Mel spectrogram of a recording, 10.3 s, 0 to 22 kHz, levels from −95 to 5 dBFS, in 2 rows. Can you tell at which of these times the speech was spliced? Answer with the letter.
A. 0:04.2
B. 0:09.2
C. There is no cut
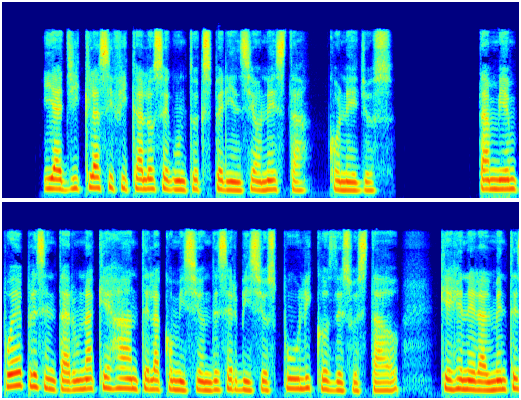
C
